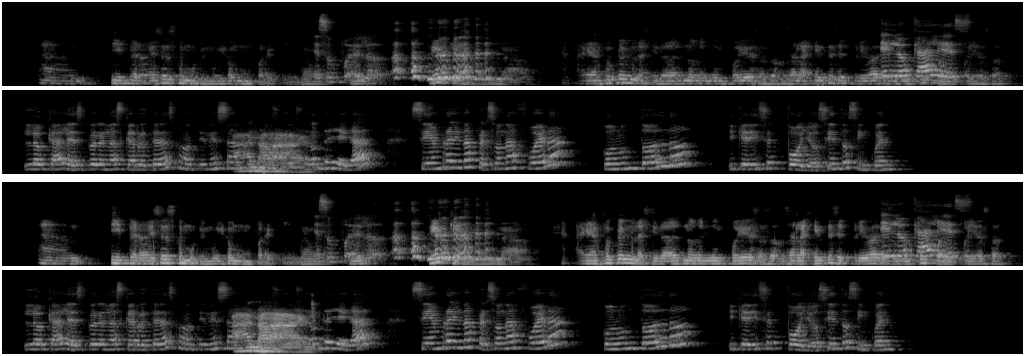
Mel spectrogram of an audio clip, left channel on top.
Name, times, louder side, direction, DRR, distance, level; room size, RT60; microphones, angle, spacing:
voice 1, 0.4-0.8 1.1-3.7 4.3-5.2 5.7-10.0 12.5-13.4, right 6 dB, 75° right, 0.3 m, -31 dB
voice 2, 3.1-4.9 8.8-9.6 10.4-15.8 16.2-17.1 17.6-19.1, left 1 dB, 5° left, 0.4 m, -32 dB
2.1 x 2.0 x 3.0 m
head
